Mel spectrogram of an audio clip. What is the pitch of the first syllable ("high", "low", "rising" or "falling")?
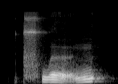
low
